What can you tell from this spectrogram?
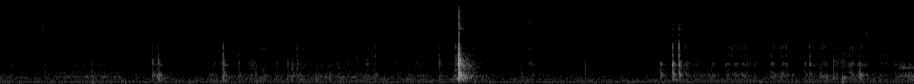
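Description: Faint handling sounds of a screwdriver tightening small screws into an LED board on its heatsink: scattered light clicks and taps, the loudest a single sharp click about halfway through, with a double click a couple of seconds later. A faint steady low hum lies underneath.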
